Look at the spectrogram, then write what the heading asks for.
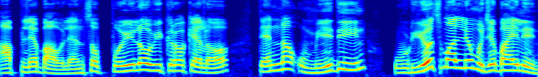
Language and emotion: Goan Konkani, happy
